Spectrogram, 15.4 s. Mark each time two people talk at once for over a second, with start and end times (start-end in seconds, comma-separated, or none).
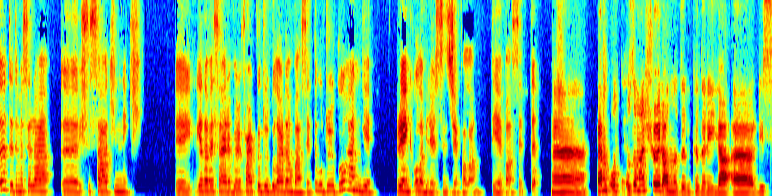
none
